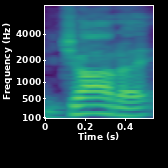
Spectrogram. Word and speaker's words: Giada: I want to point out to our audience that although I'm pronouncing you correctly, Giada, it is spelled G I A D A. – Correct.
